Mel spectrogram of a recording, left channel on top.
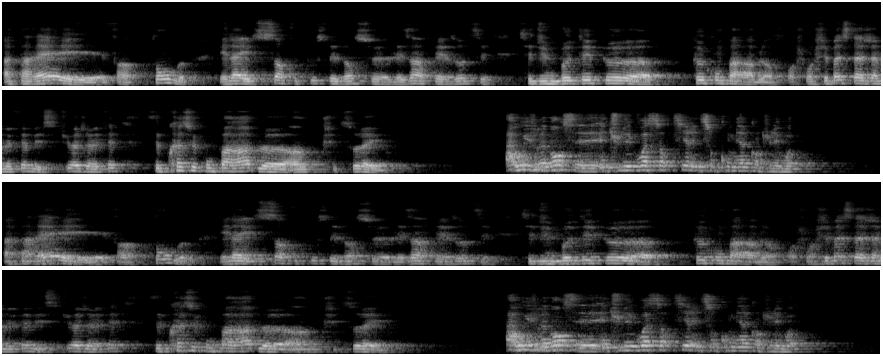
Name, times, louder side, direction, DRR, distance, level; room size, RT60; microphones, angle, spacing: voice 1, 0.0-1.9 2.2-4.9 5.2-6.6 6.9-12.7, left 5 dB, 70° left, 5 dB, 0.3 m, -23 dB
voice 2, 13.8-16.7, right 1 dB, 85° left, 4 dB, 0.8 m, -23 dB
5.0 x 2.5 x 2.7 m, 0.76 s
head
